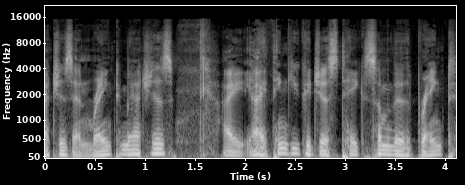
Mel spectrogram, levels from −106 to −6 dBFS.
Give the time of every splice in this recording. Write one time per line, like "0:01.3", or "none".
0:02.0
